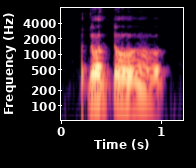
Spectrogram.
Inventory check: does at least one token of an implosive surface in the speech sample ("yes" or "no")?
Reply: yes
